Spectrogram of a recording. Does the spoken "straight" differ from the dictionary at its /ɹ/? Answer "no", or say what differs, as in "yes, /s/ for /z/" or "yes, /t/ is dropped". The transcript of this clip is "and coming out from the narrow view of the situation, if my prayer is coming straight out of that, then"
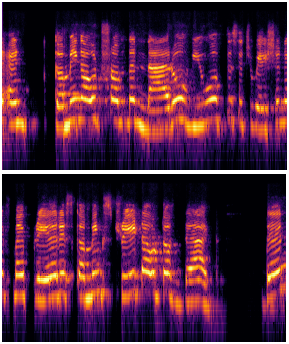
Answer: no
